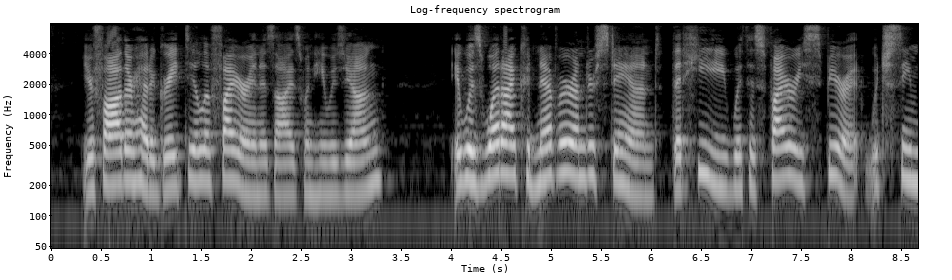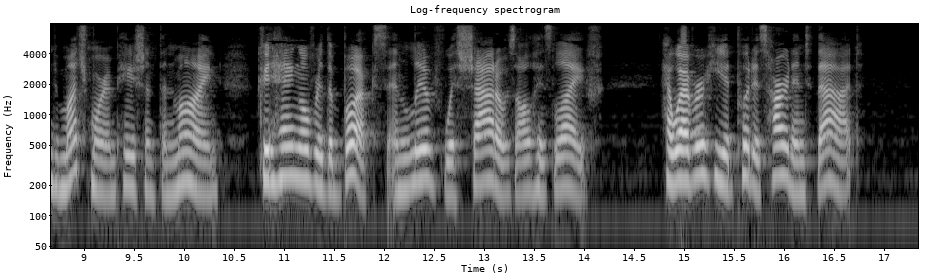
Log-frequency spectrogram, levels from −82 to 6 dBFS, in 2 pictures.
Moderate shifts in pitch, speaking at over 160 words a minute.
Yes: average, 4.5 semitones; average, 190 wpm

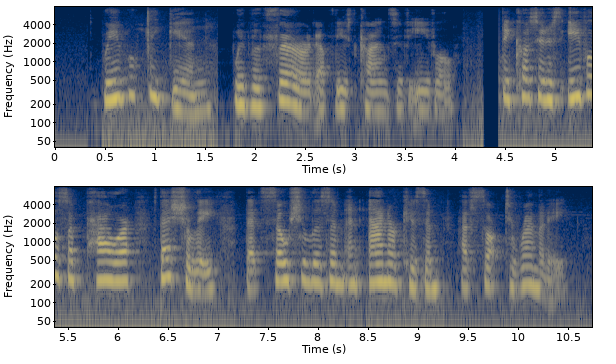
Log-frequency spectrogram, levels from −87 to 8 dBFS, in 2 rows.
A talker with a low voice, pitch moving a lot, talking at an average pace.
No: high, 205 Hz; wide, 5.9 semitones; average, 145 wpm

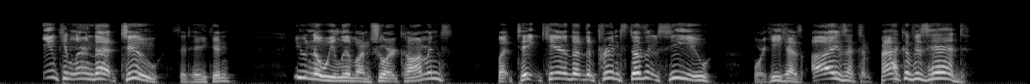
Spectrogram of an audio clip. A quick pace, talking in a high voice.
No: average, 190 wpm; high, 235 Hz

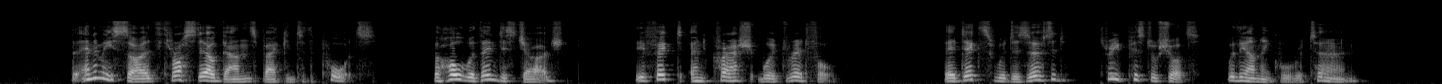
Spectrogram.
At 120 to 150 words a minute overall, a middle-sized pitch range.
No: average, 140 wpm; wide, 6.8 semitones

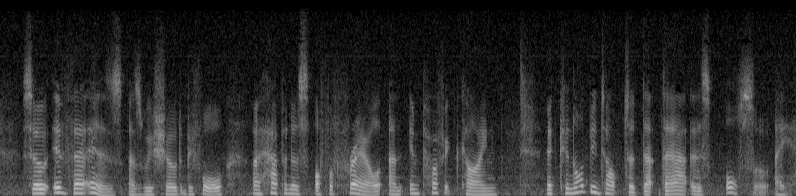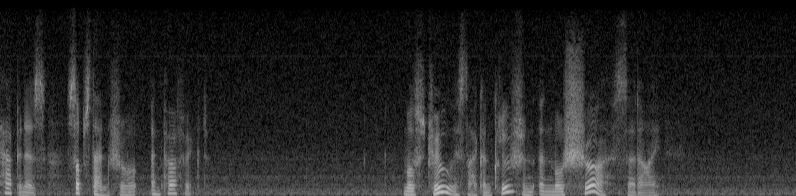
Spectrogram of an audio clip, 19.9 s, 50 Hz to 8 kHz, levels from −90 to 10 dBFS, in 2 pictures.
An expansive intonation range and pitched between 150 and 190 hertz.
No: wide, 6.3 semitones; medium, 140 Hz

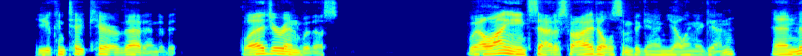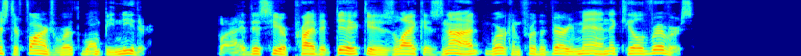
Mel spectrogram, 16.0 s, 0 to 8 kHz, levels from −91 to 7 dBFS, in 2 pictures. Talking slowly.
No: average, 170 wpm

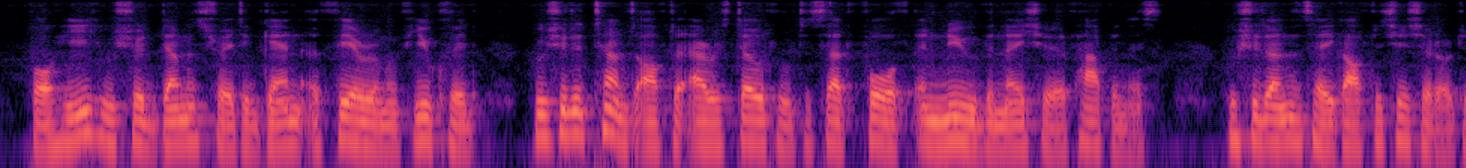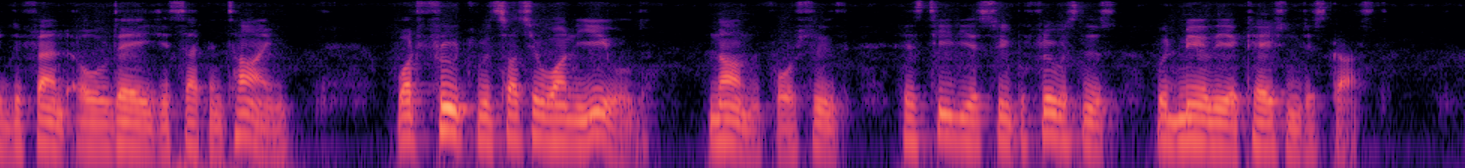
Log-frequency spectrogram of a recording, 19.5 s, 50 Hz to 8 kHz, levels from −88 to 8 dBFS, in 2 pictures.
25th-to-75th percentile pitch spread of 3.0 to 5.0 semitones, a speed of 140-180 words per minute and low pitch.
Yes: average, 3.3 semitones; average, 170 wpm; low, 105 Hz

